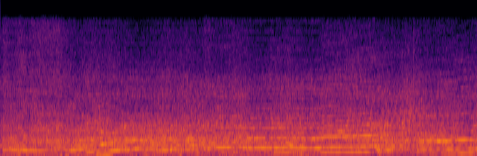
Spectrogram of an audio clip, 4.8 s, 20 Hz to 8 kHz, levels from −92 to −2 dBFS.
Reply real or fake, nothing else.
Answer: fake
